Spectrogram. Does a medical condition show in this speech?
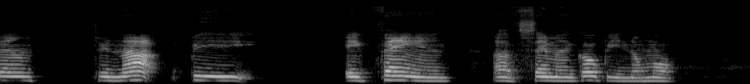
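Yes: mild cerebral palsy.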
